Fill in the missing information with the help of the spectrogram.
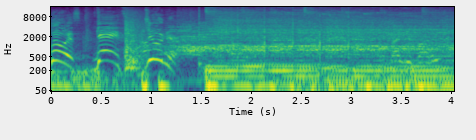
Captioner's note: cheers and applause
